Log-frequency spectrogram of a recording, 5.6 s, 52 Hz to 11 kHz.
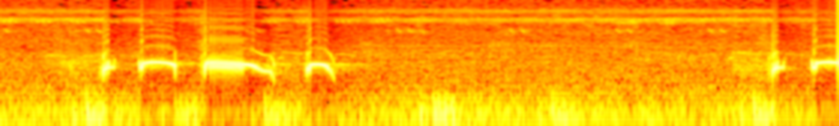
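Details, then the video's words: Spotted dove decoy calling at daybreak, 22 October, in a training session. One complete hooting phrase with a long descending coo, a pause of low noise, then the start of the next phrase. "Cu mồi gáy gọi"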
